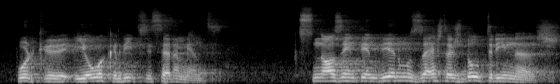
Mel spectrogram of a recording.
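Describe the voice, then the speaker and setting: Through audible room echo, a man with a fairly high pitch talks at a fairly slow pace with ordinary pitch variation. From Portugal. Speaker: preacher. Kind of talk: sermon. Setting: church. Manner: speeds up when excited.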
